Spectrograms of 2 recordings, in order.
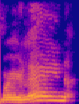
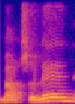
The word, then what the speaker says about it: Marjolein: case you don't know me, my name is Marjolein. I am Dutch, hence the kind of that weird name if you're not Dutch. You can also pronounce it Marjolaine in French or Marjolaine in English, but also.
